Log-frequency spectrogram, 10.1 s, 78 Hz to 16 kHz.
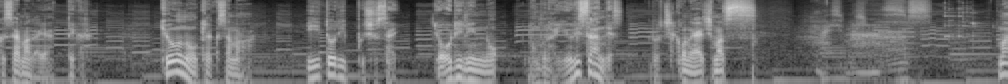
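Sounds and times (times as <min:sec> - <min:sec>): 
speech: 0:00.0 - 0:01.0, 0:01.6 - 0:07.6
glasses clinking in a beer toast: 0:08.9 - 0:10.0.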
